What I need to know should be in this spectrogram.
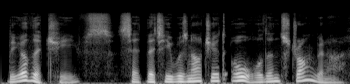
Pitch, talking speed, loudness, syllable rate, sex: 125 Hz, 220 wpm, -17 LUFS, 4.7 syllables/s, male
